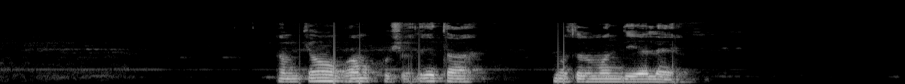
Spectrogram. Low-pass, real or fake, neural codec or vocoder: 7.2 kHz; real; none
